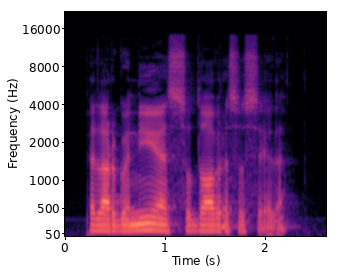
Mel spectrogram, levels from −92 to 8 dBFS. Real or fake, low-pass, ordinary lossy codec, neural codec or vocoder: real; 14.4 kHz; none; none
